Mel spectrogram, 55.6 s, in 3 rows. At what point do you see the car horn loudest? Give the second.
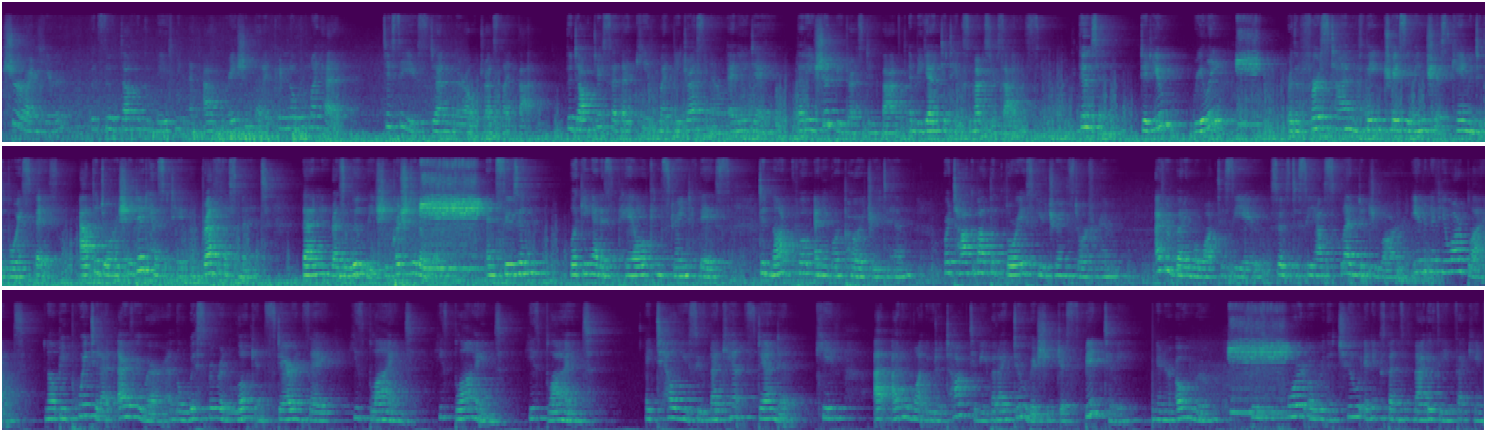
24 s.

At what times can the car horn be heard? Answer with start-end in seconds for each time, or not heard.
15.2-15.8, 23.2-24.6, 51.9-53.6.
